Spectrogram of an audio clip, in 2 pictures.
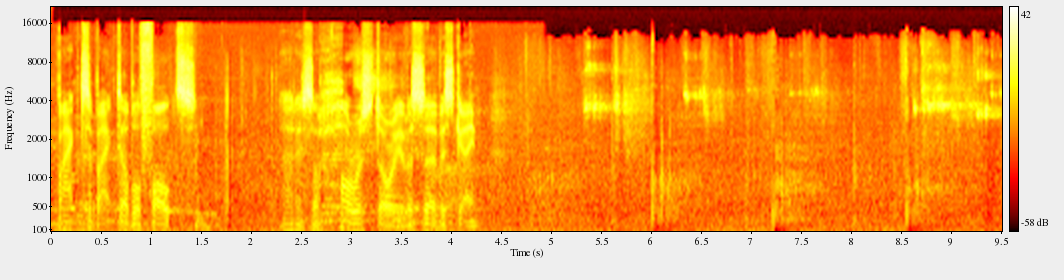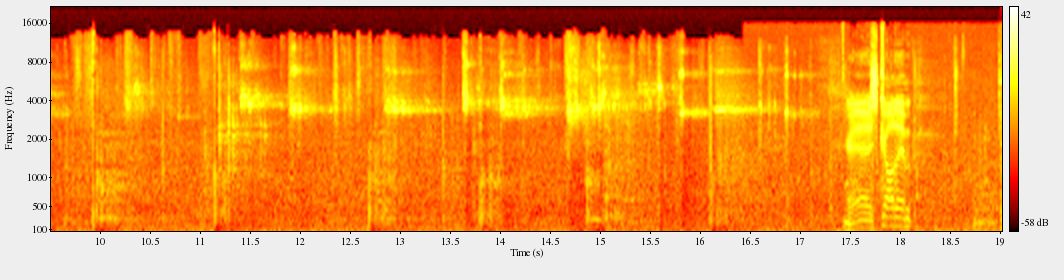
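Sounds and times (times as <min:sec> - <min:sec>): shoes squeaking on court: 0:04.7 - 0:17.4
racquets striking tennis ball: 0:04.8 - 0:17.4
tennis ball bouncing: 0:04.9 - 0:17.2.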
